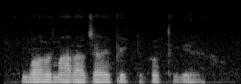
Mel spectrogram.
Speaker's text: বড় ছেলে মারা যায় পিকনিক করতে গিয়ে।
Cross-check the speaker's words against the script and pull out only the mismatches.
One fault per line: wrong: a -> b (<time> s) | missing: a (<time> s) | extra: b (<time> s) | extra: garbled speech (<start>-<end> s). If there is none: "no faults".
missing: ছেলে (0.5 s)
